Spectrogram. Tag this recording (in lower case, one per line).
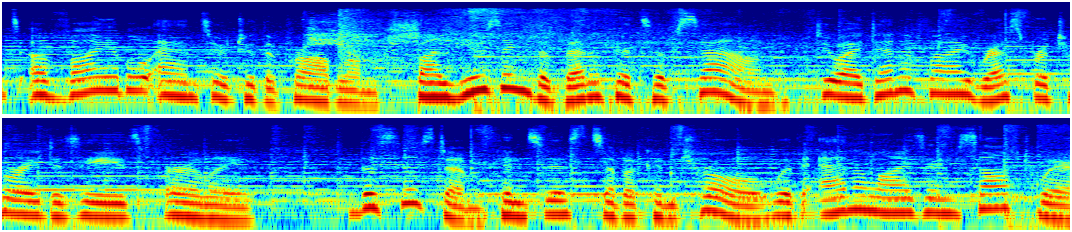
music
speech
